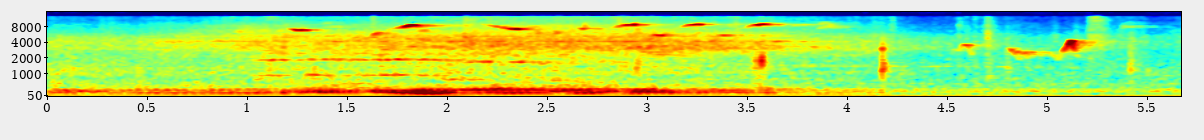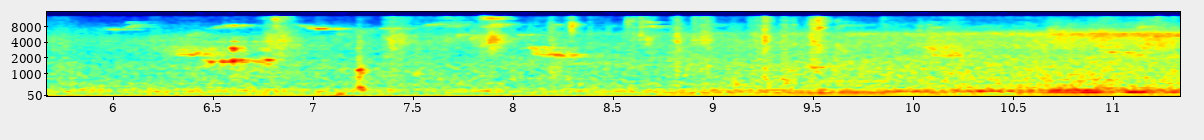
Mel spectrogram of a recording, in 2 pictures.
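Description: Faint bird chirping: a quick run of short, high chirps in the first few seconds, then a few scattered chirps, over a low background hum. A few light clicks come through while a potted plant is handled on its stand.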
